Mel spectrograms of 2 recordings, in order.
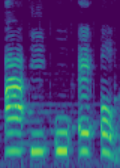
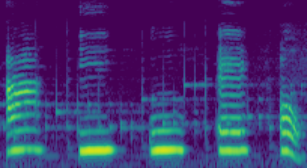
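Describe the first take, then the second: First: The vowels are said quickly in rapid succession. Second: The vowels are said slowly and loudly. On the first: "semakin cepat" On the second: "ini kan pelan"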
